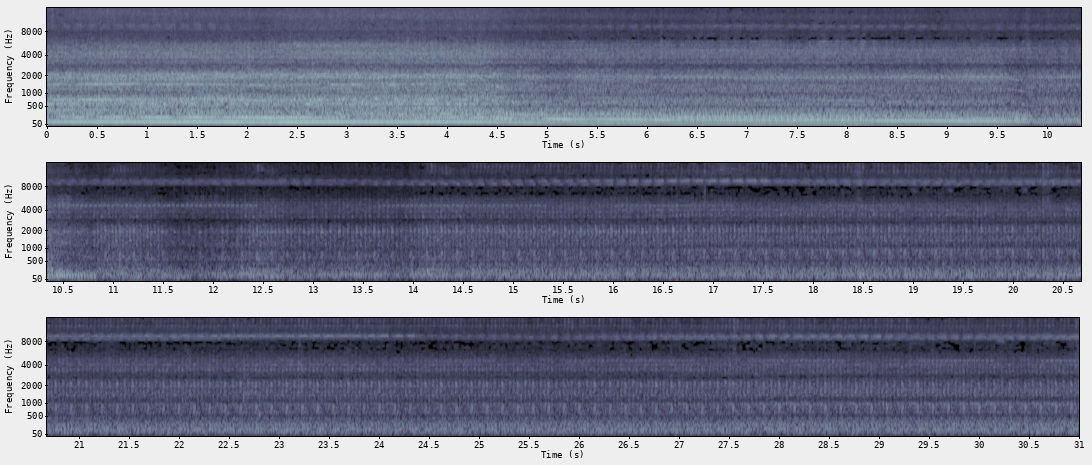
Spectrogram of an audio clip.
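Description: Yanmar diesel tractor engine running at high revs with its rotary tiller, then slowing in steps from about five seconds in and dropping to a quieter steady idle just after ten seconds, where it stays with the tractor standing.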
